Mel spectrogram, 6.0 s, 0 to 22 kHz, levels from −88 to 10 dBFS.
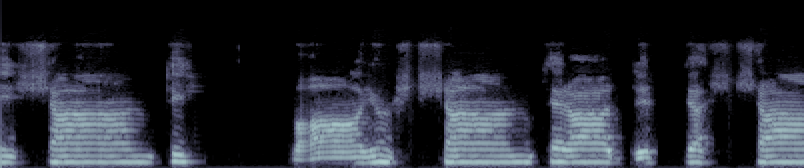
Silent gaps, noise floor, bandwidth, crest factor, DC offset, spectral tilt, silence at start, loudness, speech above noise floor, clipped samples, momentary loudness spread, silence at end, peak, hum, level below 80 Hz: none; -73 dBFS; 8 kHz; 16 dB; under 0.1%; -7 dB/octave; 0 s; -21 LUFS; 53 dB; under 0.1%; 7 LU; 0 s; -4 dBFS; none; -56 dBFS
